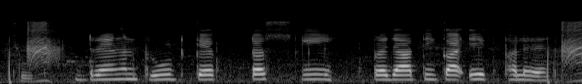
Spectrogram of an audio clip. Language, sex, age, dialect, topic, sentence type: Hindi, female, 18-24, Kanauji Braj Bhasha, agriculture, statement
